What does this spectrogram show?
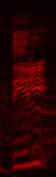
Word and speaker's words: Deal: Mis redes sociales son, con E y con I latina, Dil, que se escribe Deal, D-E-A-L.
